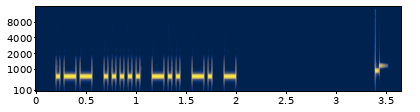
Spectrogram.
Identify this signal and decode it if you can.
Morse code, heard as a keyed tone, about 30 wpm, 700 Hz. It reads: W5DNT
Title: Call Signs - 30wpm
